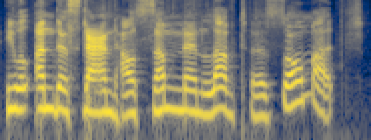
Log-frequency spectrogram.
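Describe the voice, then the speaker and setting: A streamer voicing an elderly male professor who speaks slowly and earnestly, each phrase weighted with tender emphasis. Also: medium pitch, pushed and bright, no room sound, voice pushed up. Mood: solemn, moved.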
